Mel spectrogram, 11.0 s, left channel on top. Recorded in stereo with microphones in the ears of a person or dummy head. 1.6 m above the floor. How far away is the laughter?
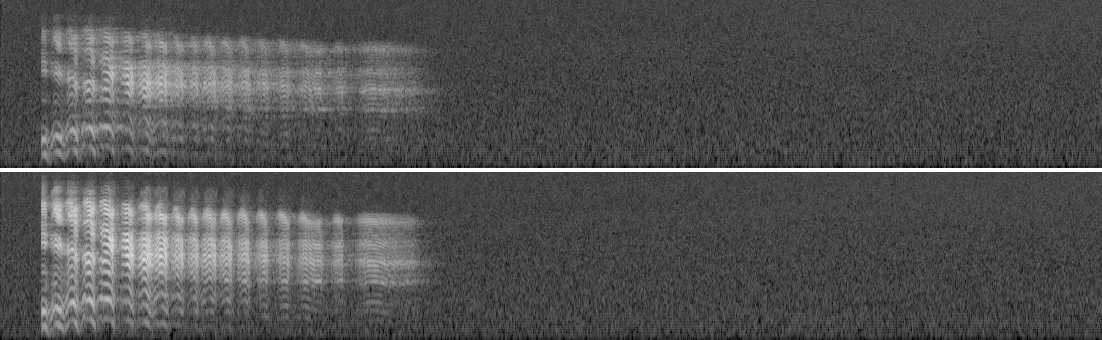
About 0.5 m.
